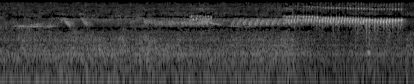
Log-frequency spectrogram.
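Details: Singing canaries of different colours: soft warbling notes building into a fast, rolling trill that grows louder toward the end, over steady background hiss.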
